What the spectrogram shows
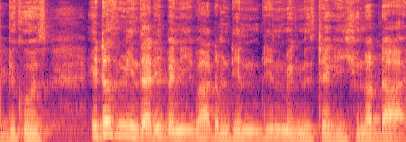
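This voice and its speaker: Here a man speaks with ordinary pitch variation. His voice is somewhat breathy, with a dark, mellow tone. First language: not English. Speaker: religious teacher. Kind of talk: religious teaching monologue. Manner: halting, many repetitions.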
